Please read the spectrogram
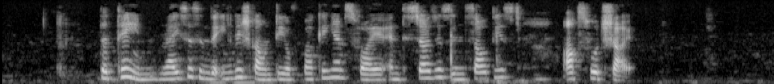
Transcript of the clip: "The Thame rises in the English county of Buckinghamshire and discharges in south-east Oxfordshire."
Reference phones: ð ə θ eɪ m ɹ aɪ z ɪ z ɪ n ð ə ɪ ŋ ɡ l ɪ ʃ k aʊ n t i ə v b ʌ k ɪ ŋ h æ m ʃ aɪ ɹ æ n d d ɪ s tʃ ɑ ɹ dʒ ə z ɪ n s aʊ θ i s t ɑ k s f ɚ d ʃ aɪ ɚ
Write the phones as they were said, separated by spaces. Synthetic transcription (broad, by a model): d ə t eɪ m ɹ aɪ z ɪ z ɪ n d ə ɪ ŋ ɡ l ɪ ʃ k aʊ n t i ə v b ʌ k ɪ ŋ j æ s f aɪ ɹ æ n d d ɪ s tʃ ɑ ɹ dʒ ə z ɪ n s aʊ t i s t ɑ k s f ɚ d ʃ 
